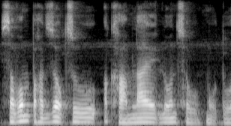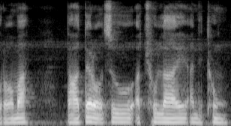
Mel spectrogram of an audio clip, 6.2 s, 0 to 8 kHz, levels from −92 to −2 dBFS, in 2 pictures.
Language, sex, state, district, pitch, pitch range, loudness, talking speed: Mizo, male, Mizoram, Aizawl, 95 Hz, 90-100 Hz, -19 LUFS, 225 wpm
